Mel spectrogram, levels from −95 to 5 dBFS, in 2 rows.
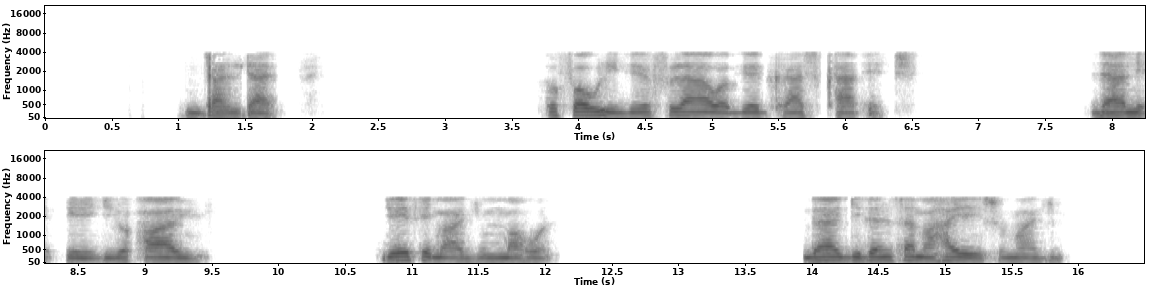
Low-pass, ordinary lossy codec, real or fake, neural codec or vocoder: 7.2 kHz; AAC, 16 kbps; fake; codec, 16 kHz, 1 kbps, FunCodec, trained on Chinese and English, 50 frames a second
